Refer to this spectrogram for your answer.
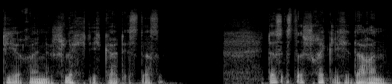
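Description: A sharp-tongued, earnest middle-aged wife, put on by a male narrator. She speaks bluntly, in a deep, husky voice. It is a storybook reading. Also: very animated, a little slow, dry recording, studio quality, heavily acted.

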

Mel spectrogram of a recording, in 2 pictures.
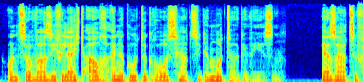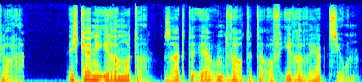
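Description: A man narrating an audiobook in a steady, even storytelling voice. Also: on the low side, creaky, dry recording, studio quality. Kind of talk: scripted narration.

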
